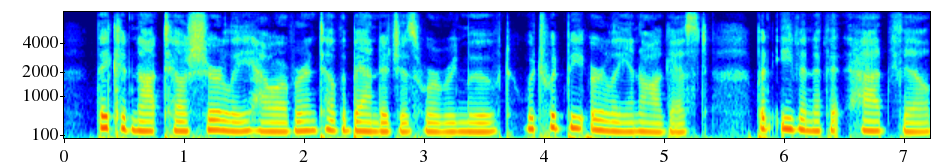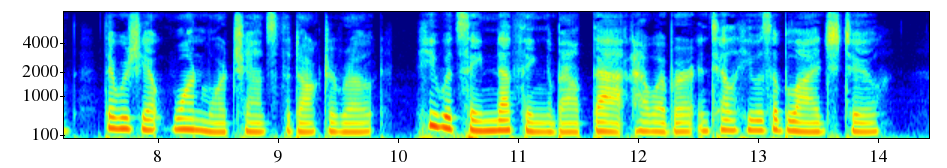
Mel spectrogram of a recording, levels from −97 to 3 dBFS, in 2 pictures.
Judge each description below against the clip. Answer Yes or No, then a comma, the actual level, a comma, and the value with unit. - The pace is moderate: Yes, average, 185 wpm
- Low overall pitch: No, medium, 170 Hz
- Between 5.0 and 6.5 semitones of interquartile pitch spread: No, average, 2.7 semitones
